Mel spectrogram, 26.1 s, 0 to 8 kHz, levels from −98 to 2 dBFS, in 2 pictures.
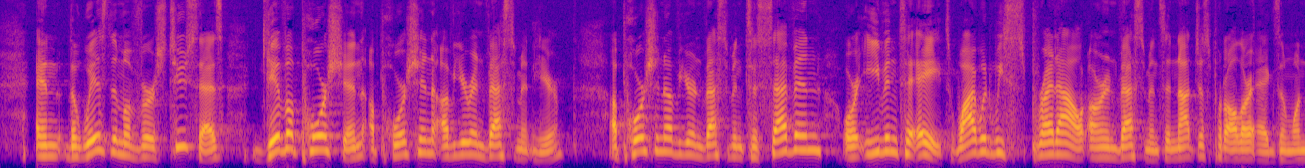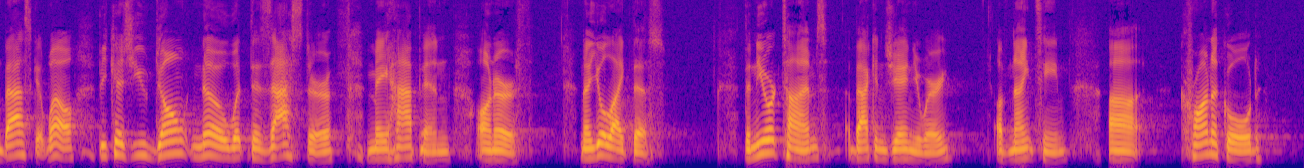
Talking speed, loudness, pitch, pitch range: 160 wpm, -22 LUFS, 140 Hz, 115-175 Hz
